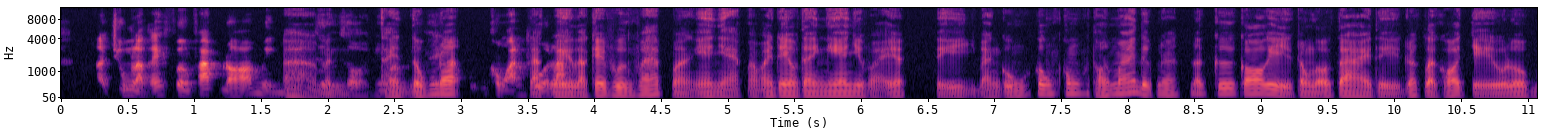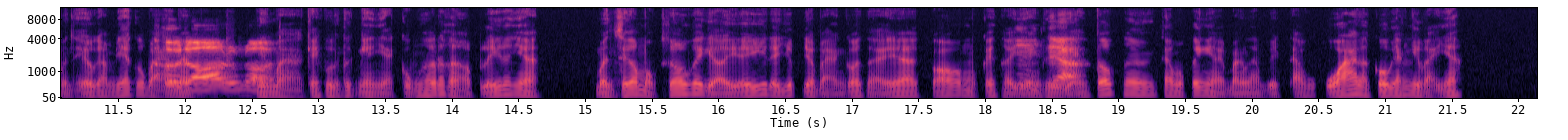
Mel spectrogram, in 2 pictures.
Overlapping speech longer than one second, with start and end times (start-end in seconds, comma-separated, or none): 1.7-3.0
